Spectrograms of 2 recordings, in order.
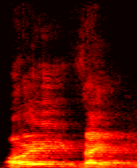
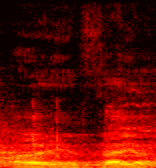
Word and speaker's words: oy vey: The word is oy vey.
